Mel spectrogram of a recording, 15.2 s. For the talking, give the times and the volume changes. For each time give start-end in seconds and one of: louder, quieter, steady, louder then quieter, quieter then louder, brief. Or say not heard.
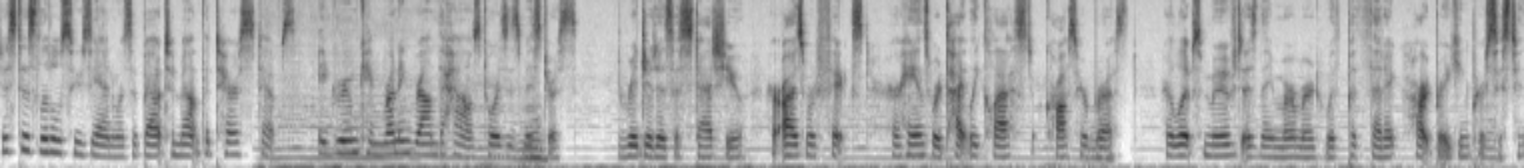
0.0-15.2 steady.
